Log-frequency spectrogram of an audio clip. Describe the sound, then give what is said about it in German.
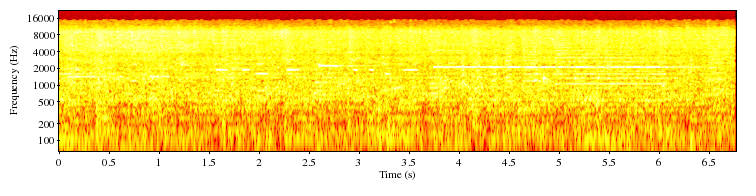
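Gurgling water runs steadily throughout in the mountains as the sun sets, a dense, continuous wash of sound at moderate loudness with no pauses, heard on its own without anyone speaking. “Ihr hört so ein bisschen das äh, Gluckern vom Wasser, ja.”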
